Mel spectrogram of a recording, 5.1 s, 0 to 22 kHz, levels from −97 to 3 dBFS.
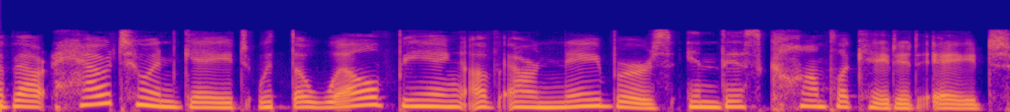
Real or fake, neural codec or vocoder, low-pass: fake; codec, 16 kHz, 4 kbps, X-Codec, WavLM features, trained on Multilingual LibriSpeech; 7.2 kHz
